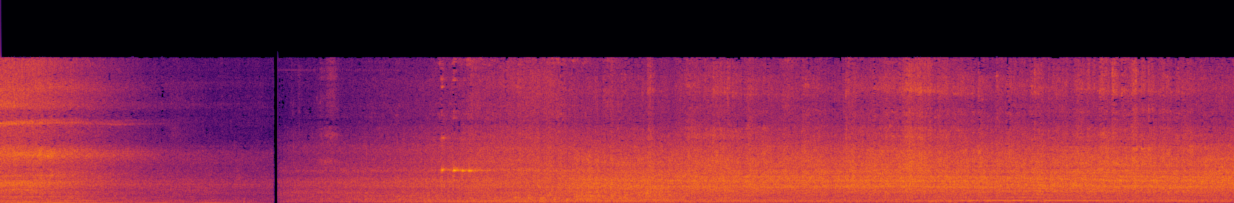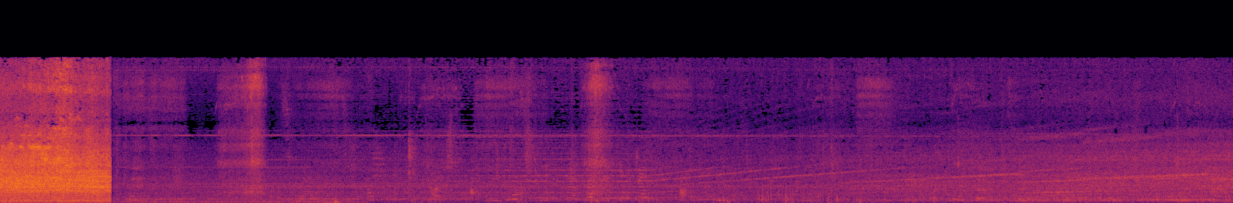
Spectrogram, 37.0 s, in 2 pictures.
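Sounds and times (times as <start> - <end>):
freight train wheels rumbling: 0.0 - 21.8.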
